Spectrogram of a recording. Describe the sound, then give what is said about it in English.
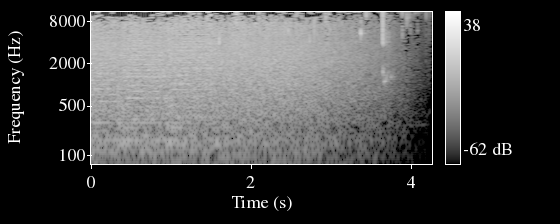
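A loud, dense roar of rushing water surges steadily as the sea is parted, like great waves pulling apart, then gradually fades away with a few faint splashes at the end. “Well, it's simple. I parted the sea like Moses.”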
